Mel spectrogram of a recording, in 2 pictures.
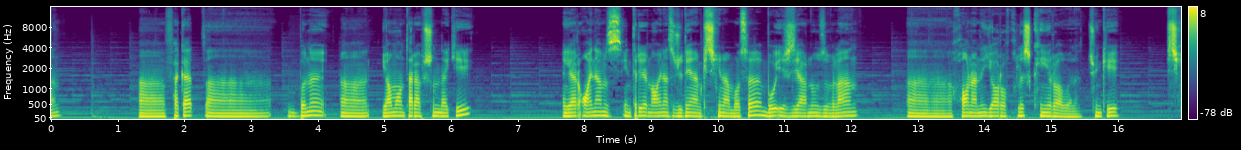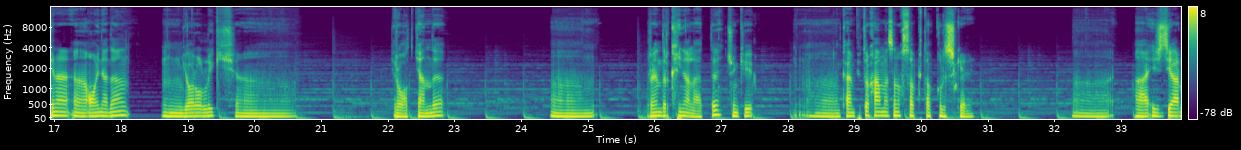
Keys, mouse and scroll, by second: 0.0 click, 2.5 click, 6.4 click, 9.0-10.1 drag, 12.1-15.0 drag, 16.3 click, 27.1 click, 28.5-29.9 drag, 32.4 click, 33.8 click.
